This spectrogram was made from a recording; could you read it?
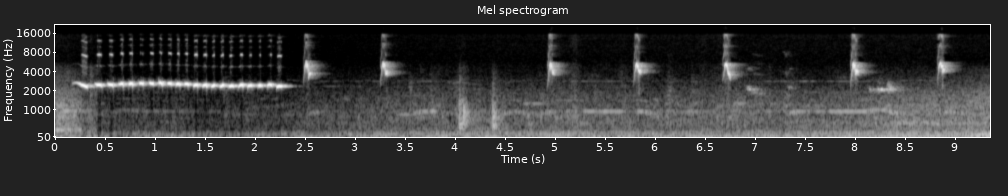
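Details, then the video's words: White-rumped shama lure recording to provoke singing: a long bright trilled whistle held about two seconds, then short clipped high notes spaced roughly every second over a faint hum. "MURAI BATU jadi NYAUT GACOR BONGKAR MATERI ¦ PANCINGAN MURAI ¦ SHAMA BIRD"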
